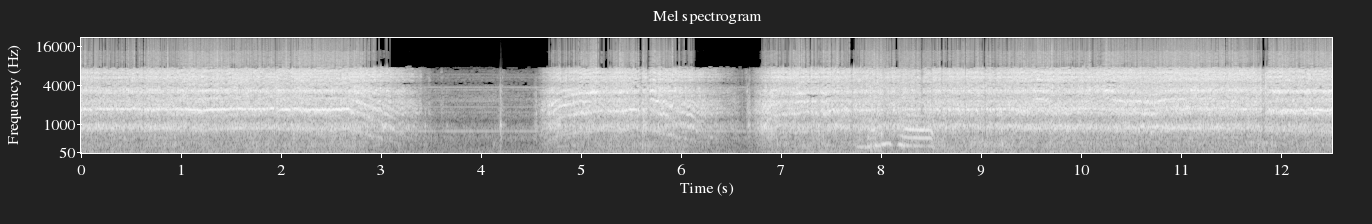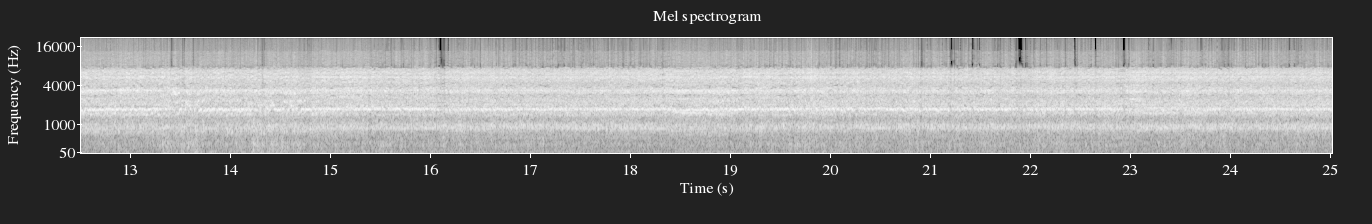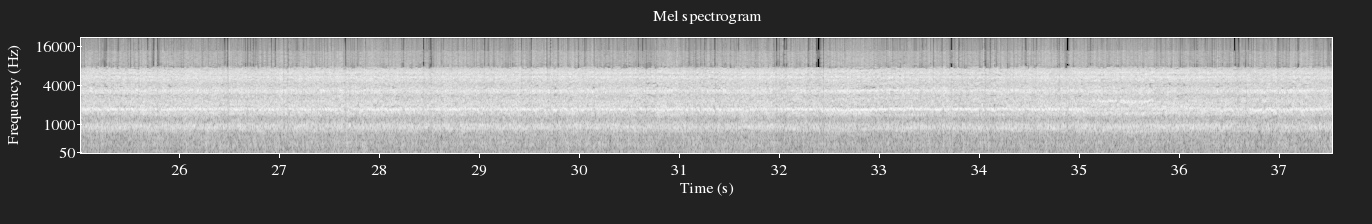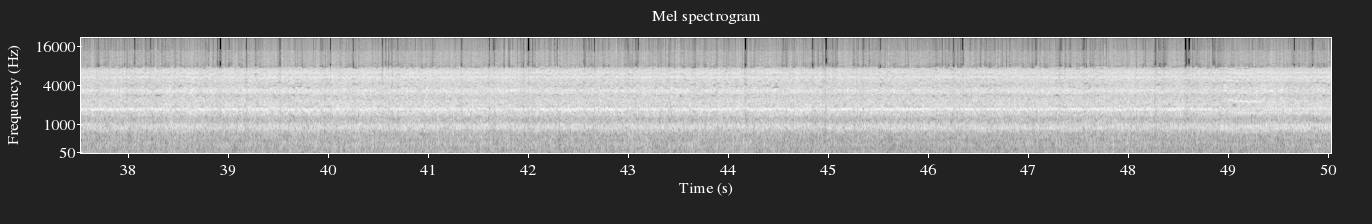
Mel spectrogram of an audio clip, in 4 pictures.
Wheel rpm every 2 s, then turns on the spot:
230, 100, 110, 120, 230, 220, 210, 220, 230, 230, 230, 230, 230, 230, 230, 230, 230, 230, 230, 230, 230, 240, 240, 230, 230.
none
